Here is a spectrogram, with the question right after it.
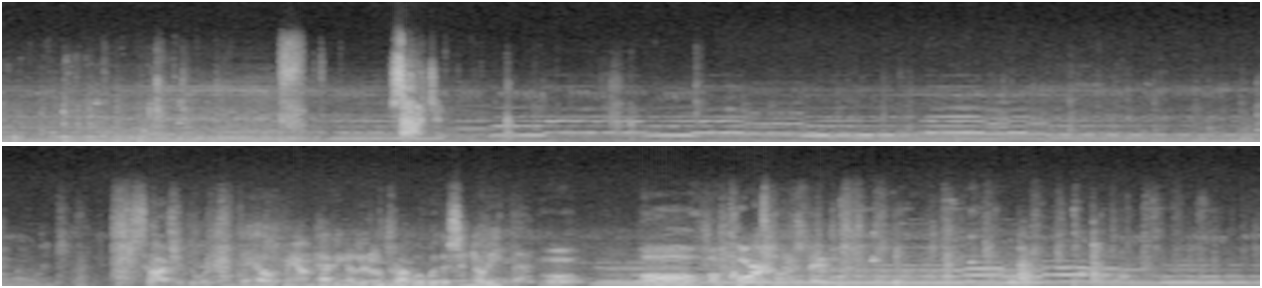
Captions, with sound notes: [WHISPERING] Psst! Sergeant. Come on. You will have to help me. I'm having a little trouble with the señorita. Oh. Oh, of course, Don Estevan.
